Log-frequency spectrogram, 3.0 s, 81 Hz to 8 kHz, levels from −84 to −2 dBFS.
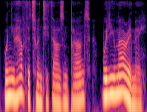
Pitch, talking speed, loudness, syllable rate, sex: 135 Hz, 225 wpm, -17 LUFS, 5.5 syllables/s, male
